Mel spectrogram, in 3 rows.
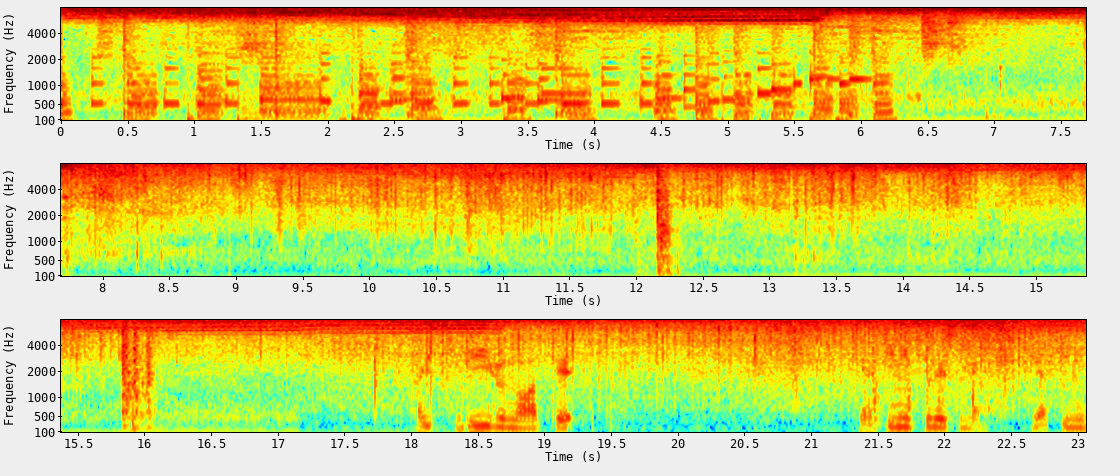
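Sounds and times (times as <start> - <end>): insects trilling: 1.5 - 7.6, 12.6 - 20.3
onions sizzling in a wok: 3.1 - 23.0.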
